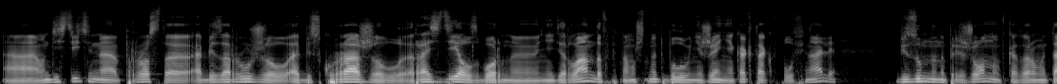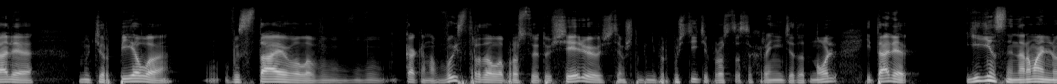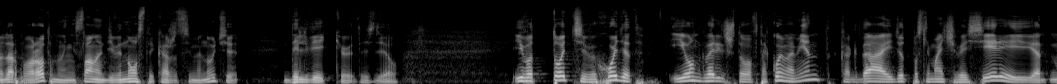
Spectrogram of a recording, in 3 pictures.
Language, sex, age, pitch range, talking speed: Russian, male, 20-39, 100-125 Hz, 135 wpm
